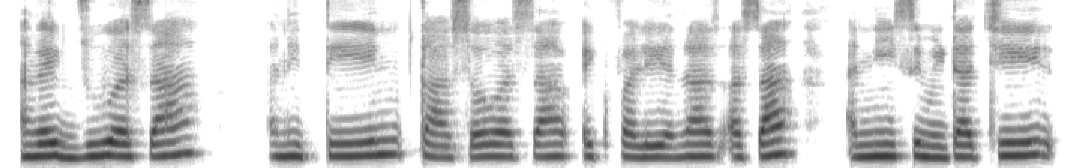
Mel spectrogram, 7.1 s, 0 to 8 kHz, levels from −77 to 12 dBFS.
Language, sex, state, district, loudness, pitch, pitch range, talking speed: Konkani, female, Goa, North and South Goa, -17 LUFS, 220 Hz, 210-230 Hz, 110 wpm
